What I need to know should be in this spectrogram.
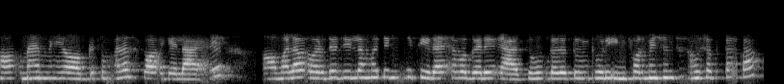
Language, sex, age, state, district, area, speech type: Marathi, female, 18-30, Maharashtra, Wardha, rural, conversation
